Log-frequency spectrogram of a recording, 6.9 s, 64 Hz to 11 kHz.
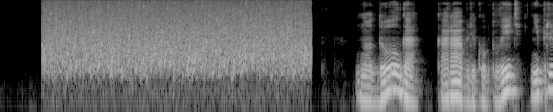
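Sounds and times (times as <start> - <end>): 
stream water flowing: 0.5 - 3.9
speech: 4.4 - 6.9.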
